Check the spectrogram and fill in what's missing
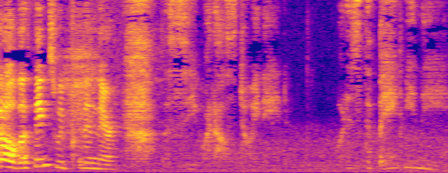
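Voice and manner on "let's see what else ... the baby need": whisper. Real, not acted. Whispering at bedtime.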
